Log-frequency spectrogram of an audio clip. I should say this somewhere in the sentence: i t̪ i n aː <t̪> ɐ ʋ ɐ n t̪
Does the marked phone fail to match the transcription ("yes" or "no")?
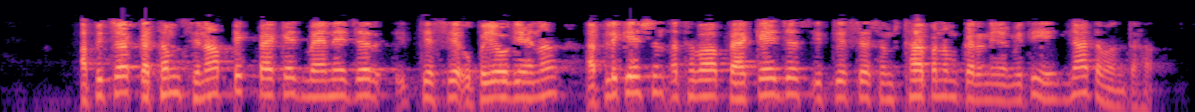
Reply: no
